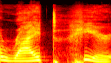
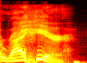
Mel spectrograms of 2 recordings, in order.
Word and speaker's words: right here: É só você perceber o jeito que ele fala right here. Ele não cita o T, fica right here.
